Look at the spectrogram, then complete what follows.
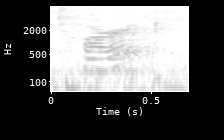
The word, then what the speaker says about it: Tarek: It's Tarek, just in case we haven't met. Tar like car, Tarek.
